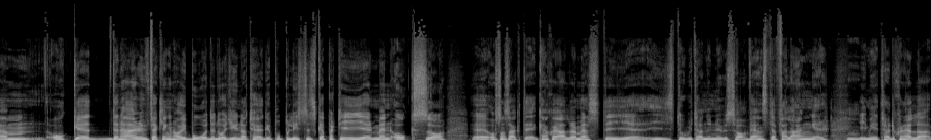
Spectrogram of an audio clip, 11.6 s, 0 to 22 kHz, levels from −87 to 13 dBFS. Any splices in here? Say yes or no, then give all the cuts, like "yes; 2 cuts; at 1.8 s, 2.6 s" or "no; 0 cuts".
no; 0 cuts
